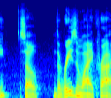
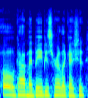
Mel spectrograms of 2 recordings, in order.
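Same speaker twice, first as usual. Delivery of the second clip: lightly raised, mock-anxious parent gasp; mock worried parent; 6 semitones higher than usual. Dad imitating a worried parent over a hurt baby. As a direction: fret like a panicked parent, half-joking.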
